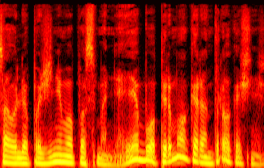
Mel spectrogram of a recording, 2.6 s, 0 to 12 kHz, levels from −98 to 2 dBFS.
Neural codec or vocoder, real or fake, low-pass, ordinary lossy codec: none; real; 10.8 kHz; MP3, 64 kbps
